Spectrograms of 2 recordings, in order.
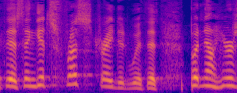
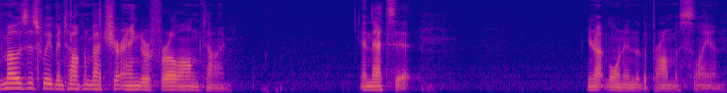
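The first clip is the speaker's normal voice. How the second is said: much lower and softer, heavy and final; grave verdict; 11 semitones lower, 12 dB quieter than usual. Retold or imitated. God pronouncing Moses' punishment, low and grave. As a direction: let each word drop low and quiet.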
